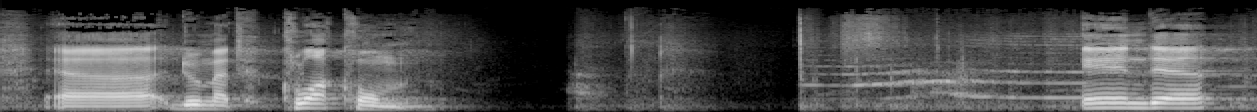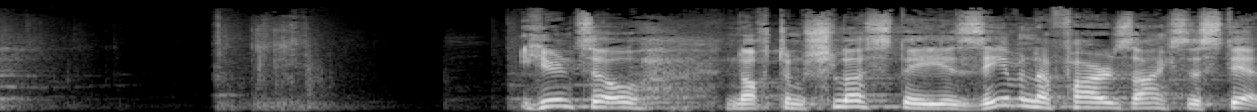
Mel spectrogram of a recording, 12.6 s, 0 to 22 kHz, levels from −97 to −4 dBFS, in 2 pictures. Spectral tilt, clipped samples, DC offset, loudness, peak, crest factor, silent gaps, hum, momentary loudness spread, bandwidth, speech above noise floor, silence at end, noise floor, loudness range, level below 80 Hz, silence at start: -2.5 dB/octave; under 0.1%; under 0.1%; -18 LUFS; -2 dBFS; 20 dB; none; none; 21 LU; 16.5 kHz; 61 dB; 0 s; -80 dBFS; 12 LU; -74 dBFS; 0 s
